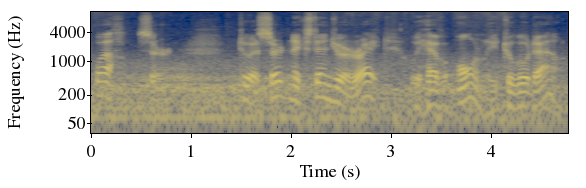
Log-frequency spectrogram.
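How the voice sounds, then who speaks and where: A man's voice: mid-range voice, sing-song, moderate pace, background noise, pitched above the performer's own voice, natural voice. A man voicing a doubtful, anxious young nephew in an adventure storybook, questioning and protesting. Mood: amazed, doubtful.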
